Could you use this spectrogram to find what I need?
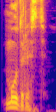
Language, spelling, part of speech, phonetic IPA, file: Russian, мудрость, noun, [ˈmudrəsʲtʲ], Ru-мудрость.ogg
- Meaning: wisdom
